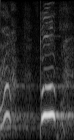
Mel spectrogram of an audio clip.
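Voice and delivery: high short beep; high imitated beep; beep sound. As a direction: mimic a machine button beep. Treadmill button beep.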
